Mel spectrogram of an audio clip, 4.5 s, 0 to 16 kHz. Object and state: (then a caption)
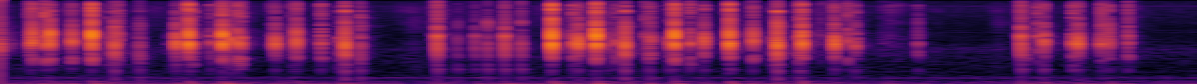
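Plastic mechanical keyboard. A Vega65 65% mechanical keyboard with re-lubed Cobalt switches, white plastic keycaps and a dark case is typed on continuously with the fingertips of both hands. The keystrokes are short, bright clacks with almost no low end, forming quick irregular bursts with a brief lull near the end before typing resumes.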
